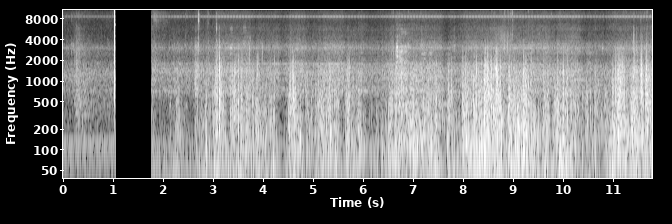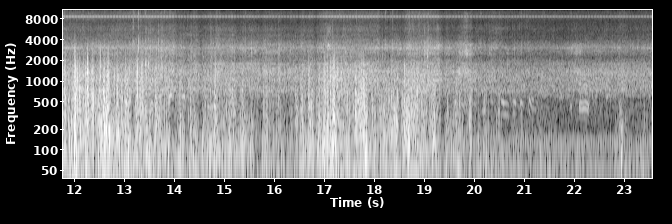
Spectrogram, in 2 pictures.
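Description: Wind gusts buffet the microphone outdoors.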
